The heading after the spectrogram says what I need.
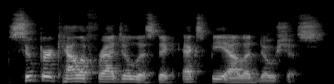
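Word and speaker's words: supercalifragilisticexpialidocious: observation here is that the first syllable Sioux and every other syllable following it that is alternating syllables are strong while the ones in between them are weak right so it's super Calla at the beginning not super Cola that would be a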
